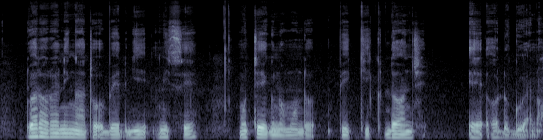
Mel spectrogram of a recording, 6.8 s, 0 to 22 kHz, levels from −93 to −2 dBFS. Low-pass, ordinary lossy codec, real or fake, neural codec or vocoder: none; none; real; none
